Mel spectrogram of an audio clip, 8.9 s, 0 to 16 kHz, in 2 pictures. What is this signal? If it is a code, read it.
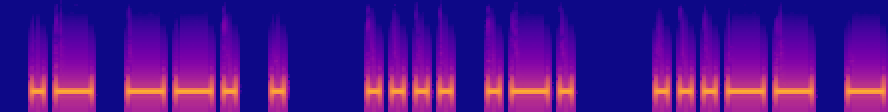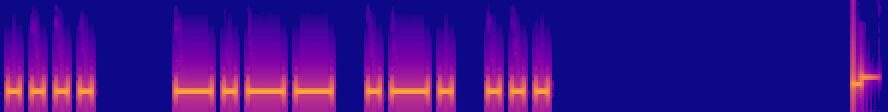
Morse code, heard as a keyed tone, about 20 wpm, 700 Hz. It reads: AGE HR 36 YRS
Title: Practice QSO - Exchange 3 - More Info - 20wpm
